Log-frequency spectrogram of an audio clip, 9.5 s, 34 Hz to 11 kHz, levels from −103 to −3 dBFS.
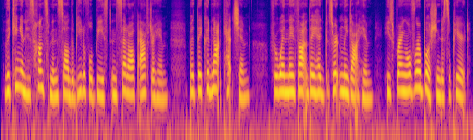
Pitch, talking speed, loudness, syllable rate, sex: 230 Hz, 230 wpm, -19 LUFS, 5.5 syllables/s, female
